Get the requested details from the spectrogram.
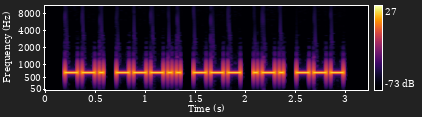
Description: Morse code, heard as a keyed tone, about 28 wpm, 700 Hz. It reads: G8ORO
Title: DXCC-100 Call Signs - 5 Characters - Repeated 3x - 28wpm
